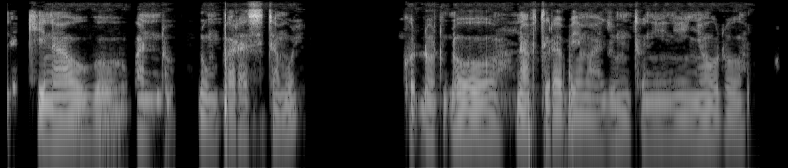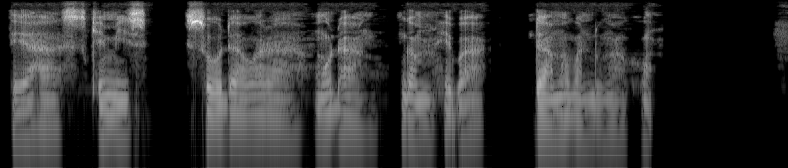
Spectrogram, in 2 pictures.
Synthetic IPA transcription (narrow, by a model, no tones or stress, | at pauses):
lekʰːinawuɡɔɓandu | ɗumpaɾasi̥tamɔl | ɡ̥ɔɗːɔɗɔnaftiɾabɛmad͡ʒumtʰoniniɲɔwɗɔ | dɛjaɦaskʰemisː | ɔdawaɾamɔɗa | ŋɡamhɛɓa | damaɓandumakʰɔ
